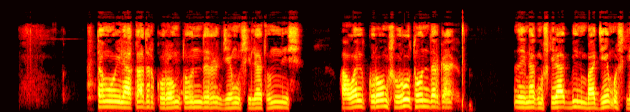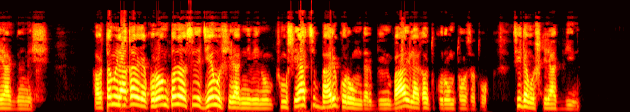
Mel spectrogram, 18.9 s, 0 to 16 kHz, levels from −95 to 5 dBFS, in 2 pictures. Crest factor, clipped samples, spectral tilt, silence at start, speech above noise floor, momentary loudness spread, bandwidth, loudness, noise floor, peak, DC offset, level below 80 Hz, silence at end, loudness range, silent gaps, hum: 16 dB; under 0.1%; -2.5 dB/octave; 1.3 s; 73 dB; 14 LU; 11.5 kHz; -14 LUFS; -88 dBFS; 0 dBFS; under 0.1%; -64 dBFS; 0.8 s; 6 LU; none; none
